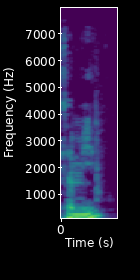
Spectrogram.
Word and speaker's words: Camus: quien no lo identifique por Camus, que es la pronunciación muy francesa, fue un tipo que murió joven en un accidente automovilístico.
